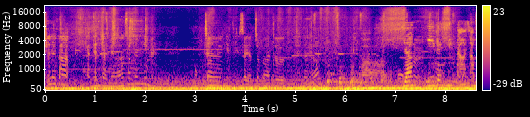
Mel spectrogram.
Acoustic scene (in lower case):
car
